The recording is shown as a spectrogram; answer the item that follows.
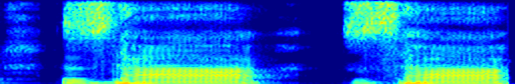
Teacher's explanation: দাঁতের গোড়ার সাথে লাগানো হয়েছে জিহ্বার আগা, এখান থেকে উচ্চারণ হচ্ছে ঝা।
